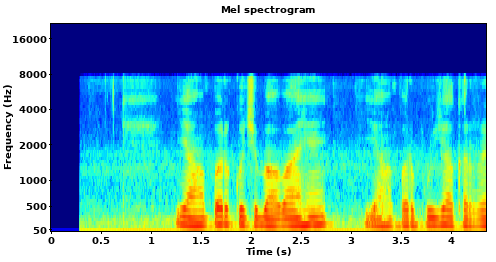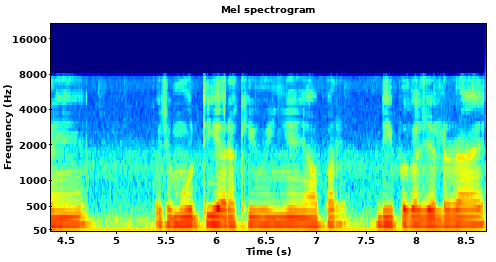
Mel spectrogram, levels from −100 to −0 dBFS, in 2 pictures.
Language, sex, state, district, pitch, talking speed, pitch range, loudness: Hindi, male, Uttar Pradesh, Hamirpur, 145 Hz, 150 wpm, 140-150 Hz, -18 LUFS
